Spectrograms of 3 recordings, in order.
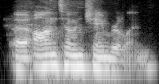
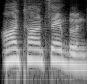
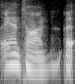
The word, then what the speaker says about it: Antón Chamberlin: Today I'm sitting down with the, who I forgot to ask how to pronounce his name. Antón Chamberlin. Antón Chamberlin. God, I thought it was Anton.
